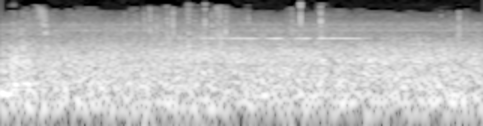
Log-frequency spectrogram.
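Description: Steady outdoor background noise with a faint, thin high tone for about a second in the middle.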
